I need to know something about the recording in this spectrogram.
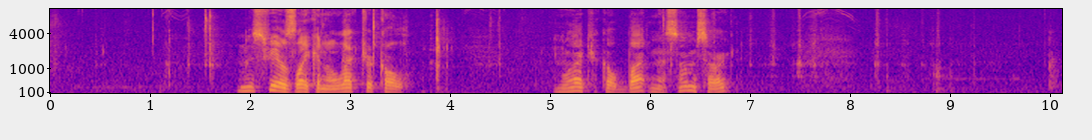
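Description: A screwdriver clicks against small metal engine parts.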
